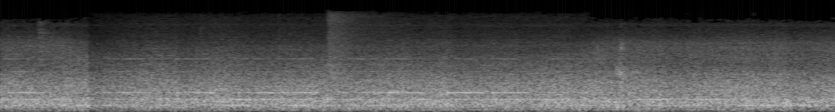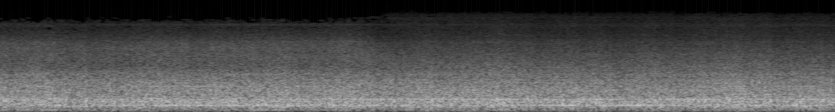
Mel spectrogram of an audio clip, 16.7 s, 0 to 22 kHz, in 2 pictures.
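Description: MBTA Orange Line 01400-series subway car standing at the platform, giving a steady hum with several held tones. Its doors slide shut in the first few seconds, with one brief knock about three seconds in.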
